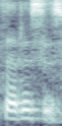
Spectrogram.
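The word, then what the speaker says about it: Thyrsis: and the matthew arnold's terrorists it's to be pronounced terraces okay there is this is an example for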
